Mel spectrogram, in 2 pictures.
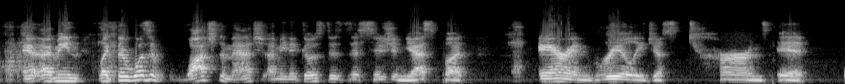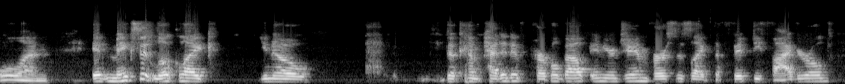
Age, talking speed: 30-49, 140 wpm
